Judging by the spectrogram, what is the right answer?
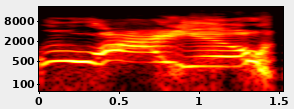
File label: wrath; monokuma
